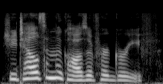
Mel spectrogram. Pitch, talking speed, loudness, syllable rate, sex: 225 Hz, 295 wpm, -16 LUFS, 5.9 syllables/s, female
